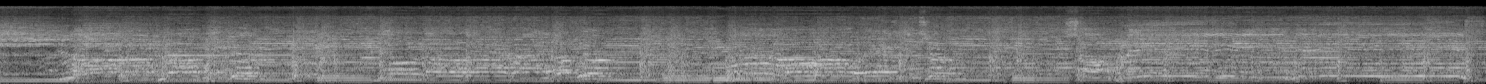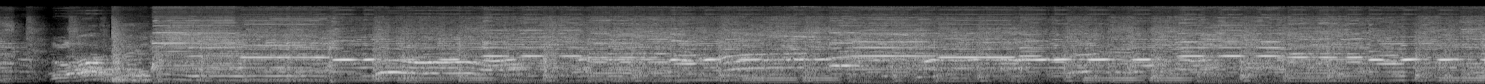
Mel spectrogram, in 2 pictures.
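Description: Live rock band playing with harmonica among the instruments; the music breaks off for a moment about halfway through, then carries on with held, bending harmonica-like notes over the band.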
